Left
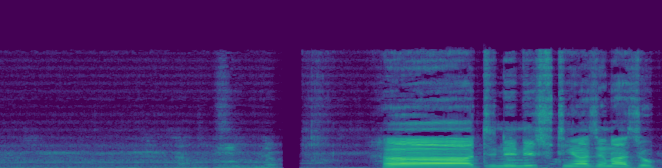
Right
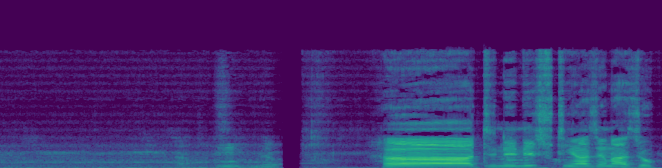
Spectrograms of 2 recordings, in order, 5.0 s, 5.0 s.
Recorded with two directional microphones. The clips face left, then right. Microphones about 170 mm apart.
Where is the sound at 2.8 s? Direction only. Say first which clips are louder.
Left 4 dB; centre (ahead or behind).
